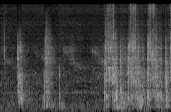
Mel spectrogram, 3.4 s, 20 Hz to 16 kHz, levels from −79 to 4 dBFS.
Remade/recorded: remade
